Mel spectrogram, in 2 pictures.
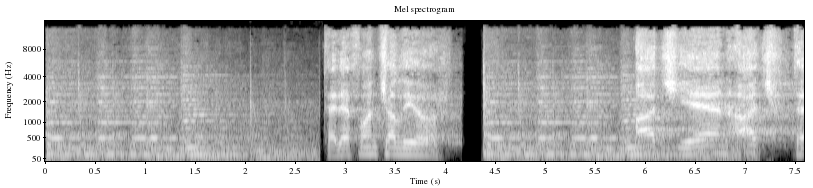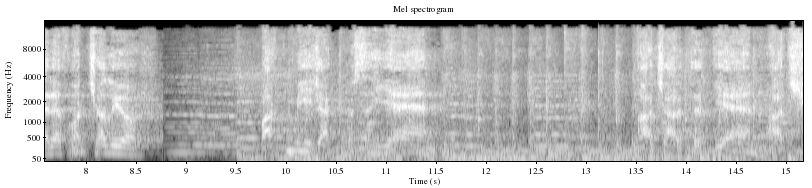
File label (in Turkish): Telefon çalıo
